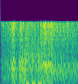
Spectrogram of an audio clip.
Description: landing; car

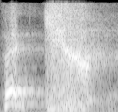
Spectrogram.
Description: sneeze

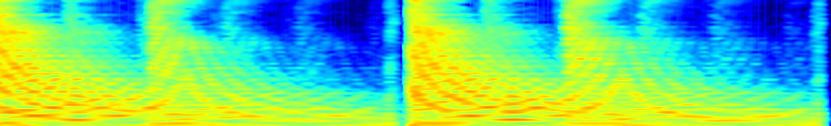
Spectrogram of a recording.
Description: Guit; FUNKIN&GROOVIN'

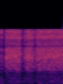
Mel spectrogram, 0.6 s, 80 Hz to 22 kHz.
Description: Stutter; PC Gamer IT CD 41; machines demo; Interfer

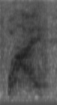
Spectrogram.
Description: menu popup; nightstalker

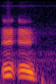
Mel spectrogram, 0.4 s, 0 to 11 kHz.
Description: uhh uhh; People; Sound Library 2000; Wayzata Technology

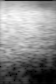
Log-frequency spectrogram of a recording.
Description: bash; charley cat jap cat

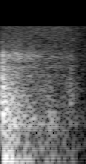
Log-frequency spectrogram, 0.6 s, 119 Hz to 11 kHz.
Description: crater Bomb Snd; F.A.R.M. Patrol; MacEasy Magazine CD - Issue 18

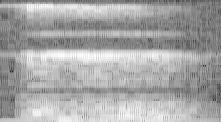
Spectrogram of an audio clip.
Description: BEAMIN

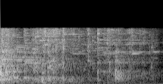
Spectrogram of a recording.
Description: glass breaking

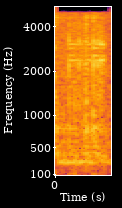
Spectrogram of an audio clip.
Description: gate; Atari Mega Archive - Volume 1

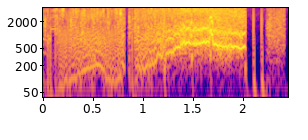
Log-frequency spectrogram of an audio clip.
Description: LPCUT, HARDCORE; Groovy Bytes: Behind the Moon; SYNTHIS

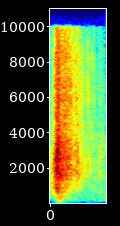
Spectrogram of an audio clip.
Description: Grassy Step, Footsteps; UrbanChaos

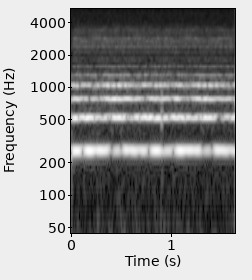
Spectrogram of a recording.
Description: CHOIR AAHS 60; Dark Forces Demo; Dark Forces Instruments

